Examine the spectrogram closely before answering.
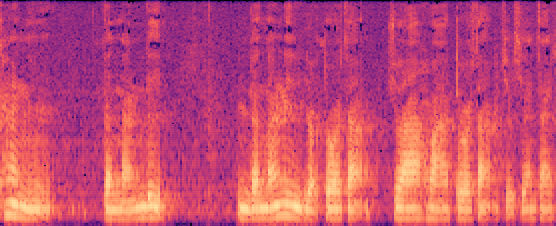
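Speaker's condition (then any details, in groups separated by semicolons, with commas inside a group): Hearing impairment; others speak too fast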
